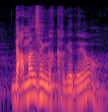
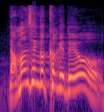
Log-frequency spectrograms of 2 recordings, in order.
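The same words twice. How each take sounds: First: Said in the usual way. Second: 생각하게 pushed higher and louder, falling at the end; emphatic repeat. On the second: Shown as a demonstration. Preacher repeating his point to the congregation, emphatic on 생각하게. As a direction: hammer home 생각하게 the second time.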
